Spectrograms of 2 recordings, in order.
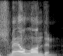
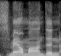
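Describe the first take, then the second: First: The surname begins with an L sound. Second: The surname begins with an M sound. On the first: The speaker calls it wrong. "that's how I say it" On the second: The speaker calls it right. "it was Smail Mondon. I said London"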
